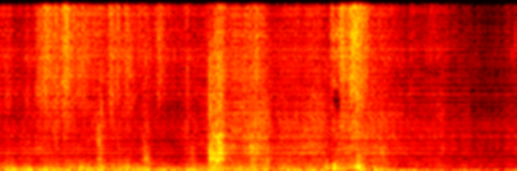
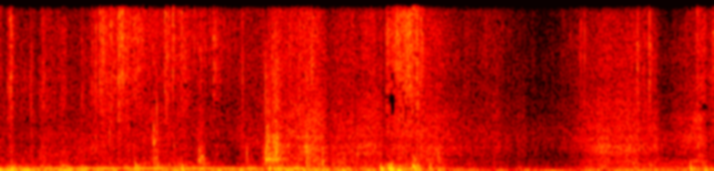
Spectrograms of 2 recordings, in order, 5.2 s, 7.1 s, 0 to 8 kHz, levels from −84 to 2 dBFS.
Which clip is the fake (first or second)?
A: first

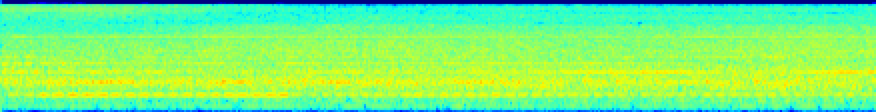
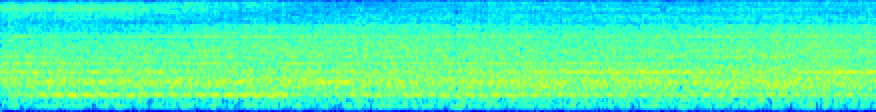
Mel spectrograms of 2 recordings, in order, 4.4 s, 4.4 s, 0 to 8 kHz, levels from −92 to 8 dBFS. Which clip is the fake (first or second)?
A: second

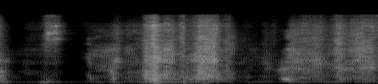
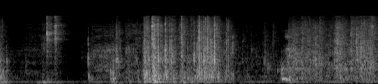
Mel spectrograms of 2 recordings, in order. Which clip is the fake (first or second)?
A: first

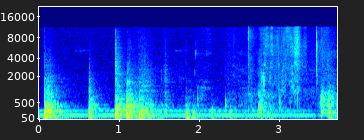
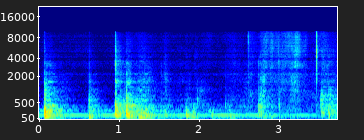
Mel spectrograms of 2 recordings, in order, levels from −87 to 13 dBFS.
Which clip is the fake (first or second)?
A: second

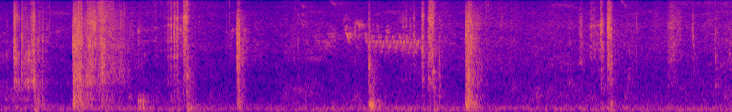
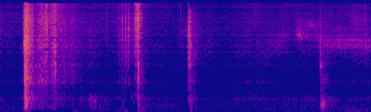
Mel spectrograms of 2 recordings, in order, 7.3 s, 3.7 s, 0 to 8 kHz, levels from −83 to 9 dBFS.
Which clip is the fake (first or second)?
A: second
